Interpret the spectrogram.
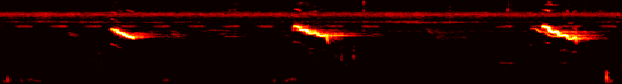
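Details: Lemon-bellied white-eye in morning song, here just three clear high chirps sliding downward, spaced about a second apart, over a faint steady hiss.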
